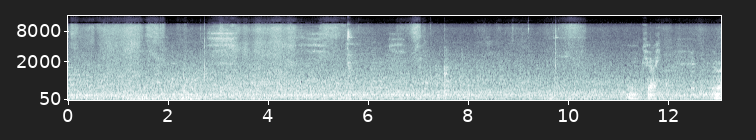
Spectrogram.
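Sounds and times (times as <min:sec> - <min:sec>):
handling noise rubbing and rustling: 0:00.0 - 0:07.4.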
